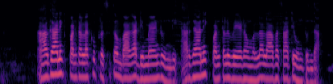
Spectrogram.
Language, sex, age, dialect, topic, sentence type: Telugu, male, 36-40, Telangana, agriculture, question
